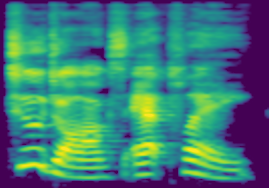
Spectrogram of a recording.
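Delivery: ordinary delivery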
